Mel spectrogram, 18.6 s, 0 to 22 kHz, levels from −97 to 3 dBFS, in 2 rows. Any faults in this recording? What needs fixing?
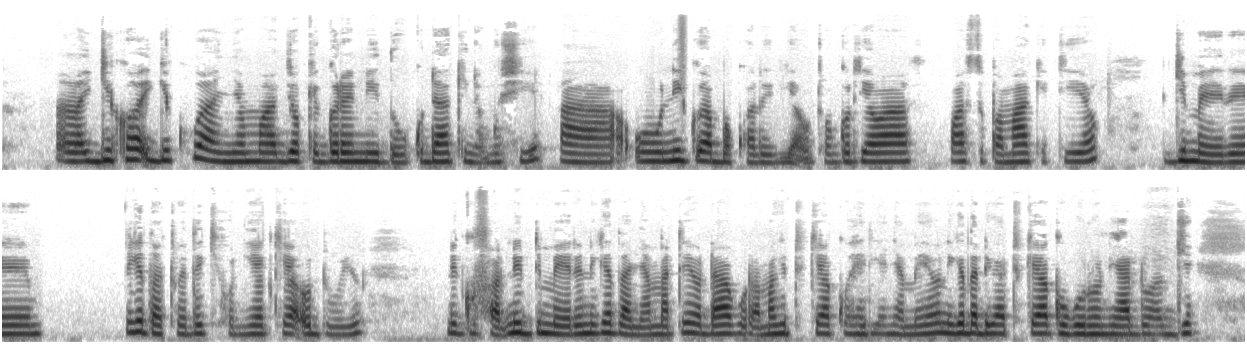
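There's one thing to fix: a wireless microphone noise hit at about 5.07 to 5.13 s, just before "kwamba kwarĩria ũtongoria wa". You hear a quick burst of static, around 60 ms long, sitting on top of the speech. That's the FM radio link fading briefly as reflected signals cancel the direct one, so the receiver's own hiss comes up before the signal recovers. To prevent it, use diversity receivers and keep the antennas in clear line of sight of the transmitter.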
